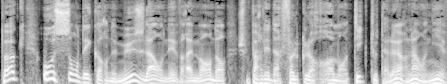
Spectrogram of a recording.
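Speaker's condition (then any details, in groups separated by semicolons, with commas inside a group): No condition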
